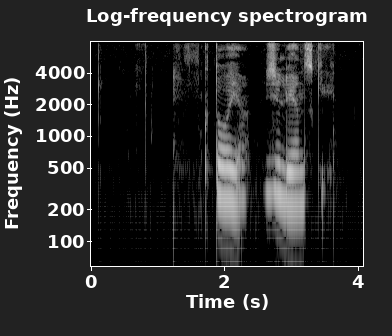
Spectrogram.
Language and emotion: Russian, sad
